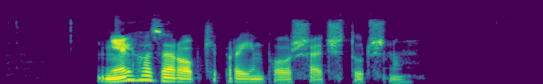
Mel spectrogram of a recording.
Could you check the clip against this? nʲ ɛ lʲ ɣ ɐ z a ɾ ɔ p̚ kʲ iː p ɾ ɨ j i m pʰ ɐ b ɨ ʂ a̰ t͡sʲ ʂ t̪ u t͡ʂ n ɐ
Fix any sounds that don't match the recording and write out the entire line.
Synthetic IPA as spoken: nʲ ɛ lʲ ɣ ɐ z a ɾ ɔ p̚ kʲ i p ɾ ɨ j i m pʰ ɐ v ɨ ʂ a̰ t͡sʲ ʂ t̪ u t͡ʂ n ɐ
